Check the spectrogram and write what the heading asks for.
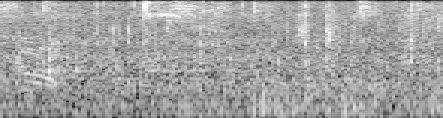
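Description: Outdoor wind rumbling on the microphone, with faint voices of people in the distance.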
